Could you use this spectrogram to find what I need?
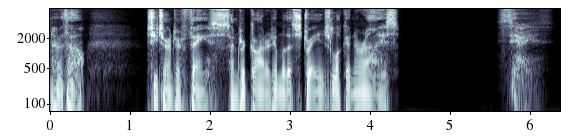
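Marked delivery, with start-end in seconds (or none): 5.6-6.3 faint voiceless whisper; barely audible, hushed name. A narrator's reading. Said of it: "she whispered".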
